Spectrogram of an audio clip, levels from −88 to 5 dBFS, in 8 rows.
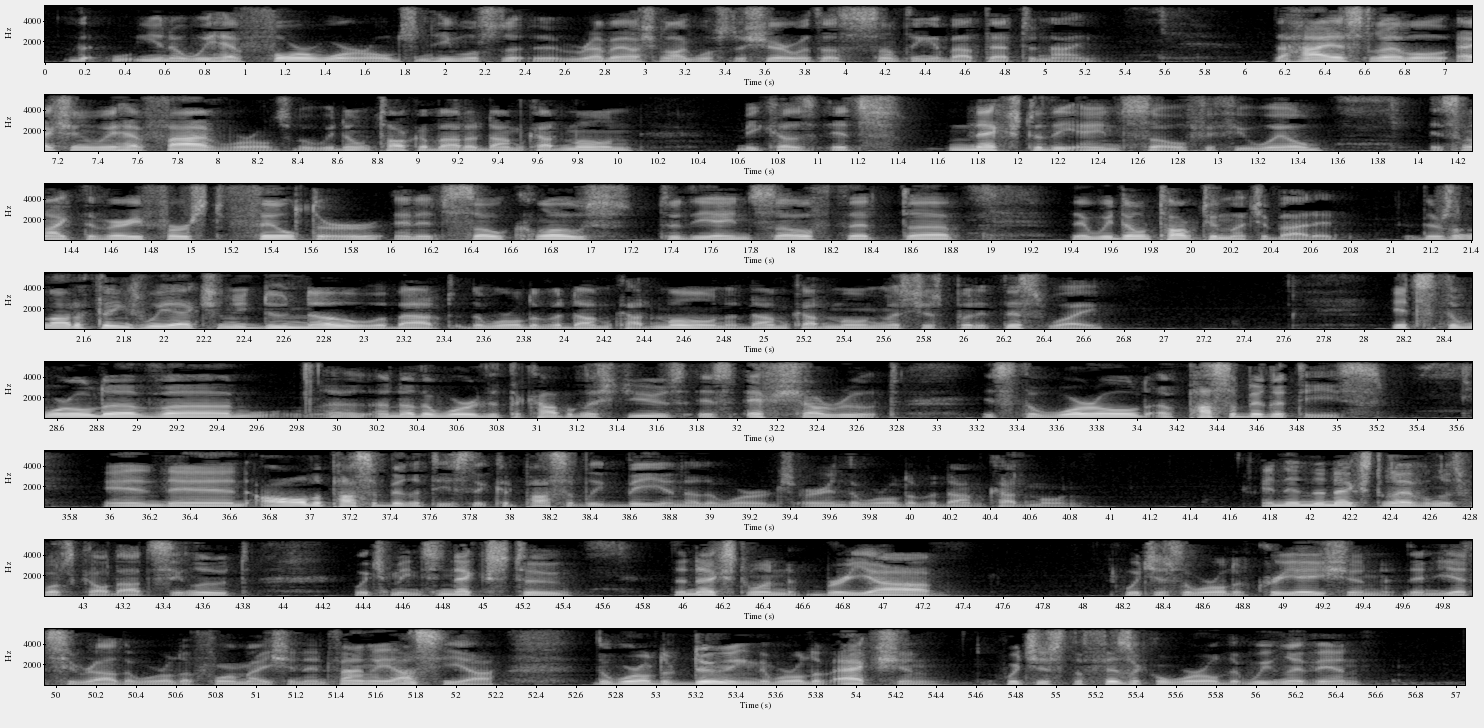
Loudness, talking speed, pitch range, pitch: -21 LUFS, 190 wpm, 80-100 Hz, 90 Hz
